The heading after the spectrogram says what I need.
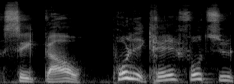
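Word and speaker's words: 九: Le 9, c'est gao.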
